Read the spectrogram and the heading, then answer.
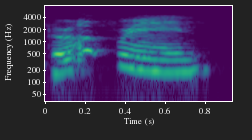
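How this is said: It is said in a light, joking tone. The remark is a friendly tease. The speaker calls it right. "like made it funny"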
